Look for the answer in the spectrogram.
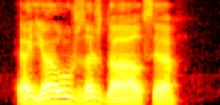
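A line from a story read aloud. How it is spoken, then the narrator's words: Rich cheerful bass. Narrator (Russian): Святогор продолжал своим сочным веселым басом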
